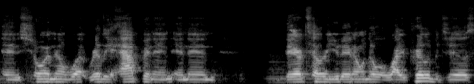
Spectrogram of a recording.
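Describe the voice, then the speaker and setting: The man's voice sits at a medium pitch. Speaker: panelist on discussion show. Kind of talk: panel discussion. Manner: quiet.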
